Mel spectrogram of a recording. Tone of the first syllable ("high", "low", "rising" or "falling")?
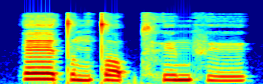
high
